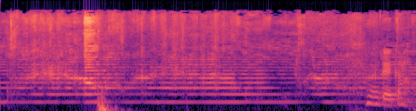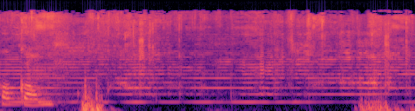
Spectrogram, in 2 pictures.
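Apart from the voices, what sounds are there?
electric toothbrush buzzing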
